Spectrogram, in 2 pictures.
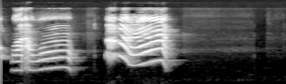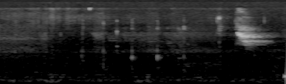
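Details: Talking Indian ringneck parakeet says "mummy" as two clear, voice-like syllables, the second dipping in pitch, followed by several seconds of near silence and a faint squeak.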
